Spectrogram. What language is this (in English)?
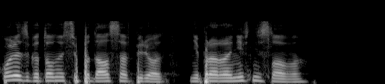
Russian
